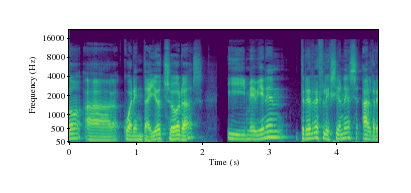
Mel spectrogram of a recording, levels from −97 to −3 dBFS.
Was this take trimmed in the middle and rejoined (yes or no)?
yes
